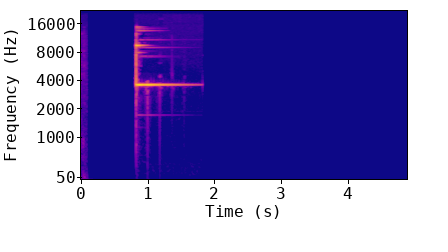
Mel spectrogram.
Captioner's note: bell dinging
